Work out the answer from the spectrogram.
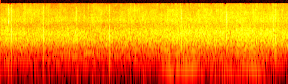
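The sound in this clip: Audience applause welcoming a comedian and financial journalist onto a live comedy show in Edinburgh, a short burst of dense, even clapping at a steady level.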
